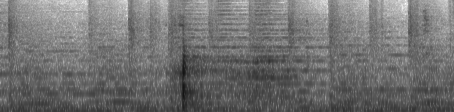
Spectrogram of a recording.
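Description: Scissors snipping through fabric: one sharp snip about a second in, over soft background music.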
